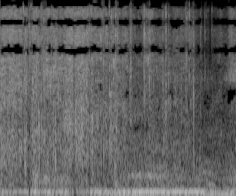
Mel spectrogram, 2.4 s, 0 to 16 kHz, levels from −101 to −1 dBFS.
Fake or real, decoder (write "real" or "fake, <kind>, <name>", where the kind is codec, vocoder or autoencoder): real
